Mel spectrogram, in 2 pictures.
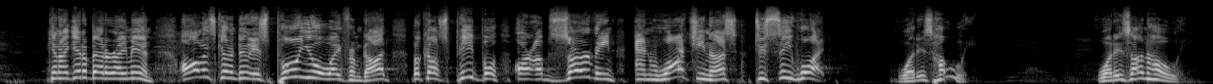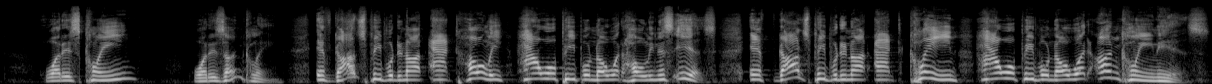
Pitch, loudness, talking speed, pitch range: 230 Hz, -20 LUFS, 165 wpm, 205-270 Hz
